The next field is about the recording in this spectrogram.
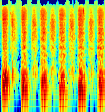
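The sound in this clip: Rapid breath-of-fire breathing through the nose, about six forceful, evenly spaced exhalation bursts in quick succession. Each is a short, breathy huff that is moderately loud and stands alone with no talk.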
